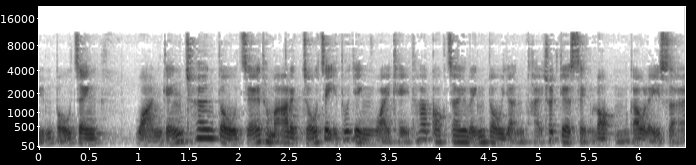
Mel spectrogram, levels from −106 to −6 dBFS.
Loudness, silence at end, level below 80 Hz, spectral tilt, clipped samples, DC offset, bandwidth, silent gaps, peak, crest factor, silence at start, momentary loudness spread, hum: -29 LUFS; 0 s; -72 dBFS; -5 dB/octave; under 0.1%; under 0.1%; 11.5 kHz; none; -12 dBFS; 16 dB; 0 s; 6 LU; none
